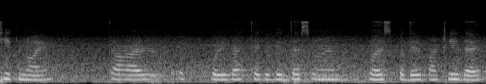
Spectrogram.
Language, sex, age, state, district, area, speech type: Bengali, female, 18-30, West Bengal, Purba Bardhaman, rural, spontaneous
